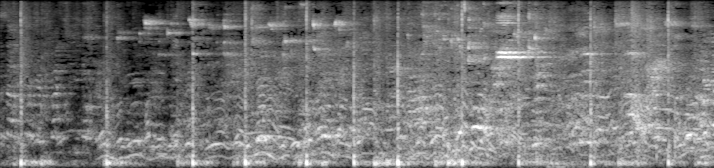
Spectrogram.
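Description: A basketball dribbling and bouncing on a hardwood gym floor, with players' voices calling out and short high squeaks, in a large echoing gym.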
